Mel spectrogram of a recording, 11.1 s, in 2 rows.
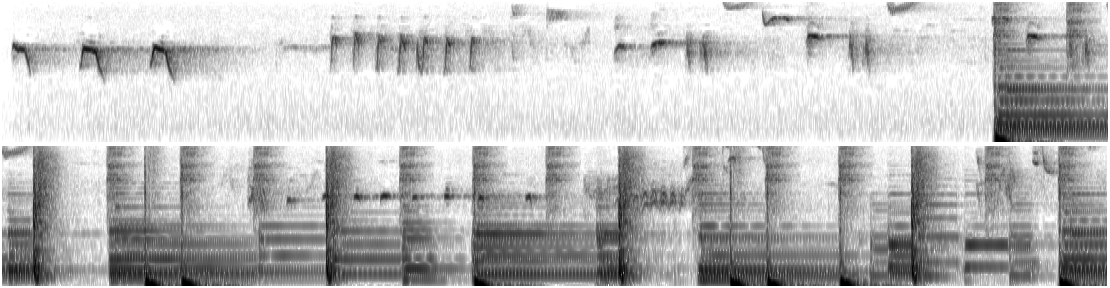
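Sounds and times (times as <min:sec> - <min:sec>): birds chirping: 0:00.0 - 0:11.0
keyboard chords with low beat: 0:05.0 - 0:11.0.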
